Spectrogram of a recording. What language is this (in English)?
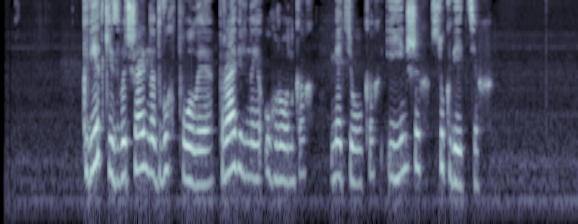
Belarusian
